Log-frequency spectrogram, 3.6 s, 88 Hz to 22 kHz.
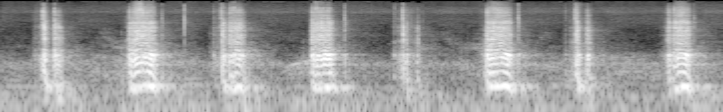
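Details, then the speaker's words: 1970 Triumph tachometer, cable reconnected and drive tang turned slowly by hand: sharp fairly regular ticks about once a second; unusual tach ticking, cause unclear. "I've never heard a Tac do that before"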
